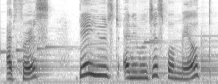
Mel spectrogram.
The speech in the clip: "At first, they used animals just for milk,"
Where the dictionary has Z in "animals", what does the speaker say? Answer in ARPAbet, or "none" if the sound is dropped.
none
